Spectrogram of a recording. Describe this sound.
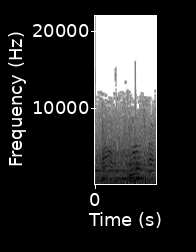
newjersey OC wonderkid monoloop
Loopable snippets of boardwalk and various other Ocean City noises.
field-recording, ocean-city, loop, monophonic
